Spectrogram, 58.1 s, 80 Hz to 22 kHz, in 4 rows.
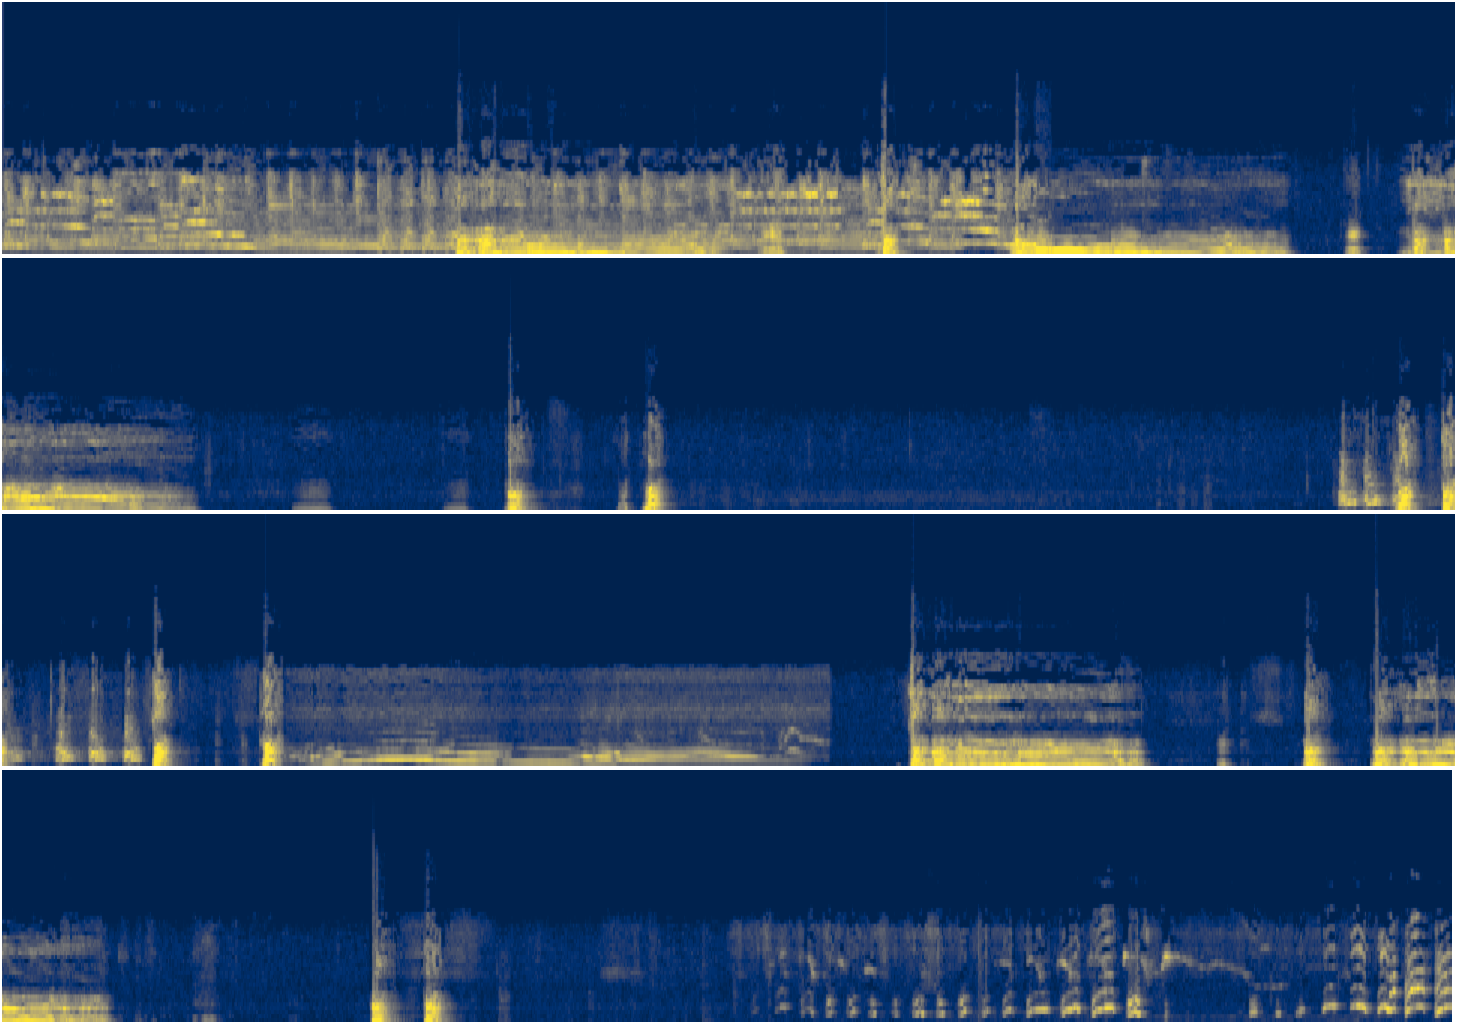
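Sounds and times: dog yelp: 7.6 - 9.2, 27.9 - 30.8, 51.3 - 58.0.

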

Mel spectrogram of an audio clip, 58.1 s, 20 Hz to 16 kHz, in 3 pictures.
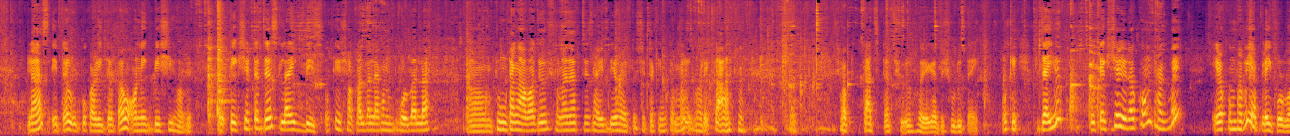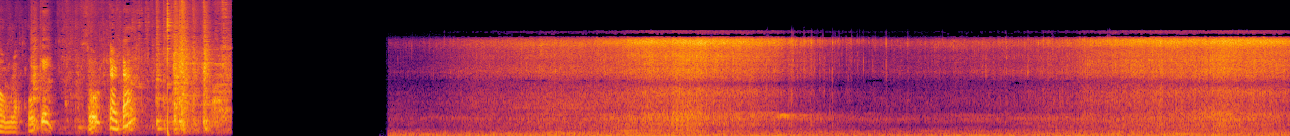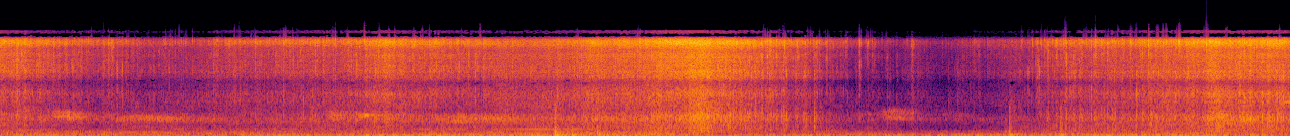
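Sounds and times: dried leaves rustling onto cloth: 0.0 - 17.6, 29.2 - 32.2, 33.6 - 58.0.

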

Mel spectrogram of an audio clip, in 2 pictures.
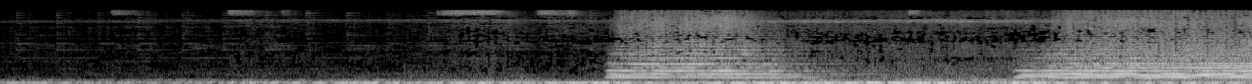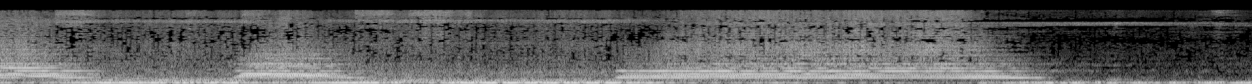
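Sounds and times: locomotive engine rumble: 0.0 - 25.0
locomotive air horn blasts: 6.0 - 8.5, 10.1 - 13.6, 14.8 - 16.3, 18.6 - 23.2.

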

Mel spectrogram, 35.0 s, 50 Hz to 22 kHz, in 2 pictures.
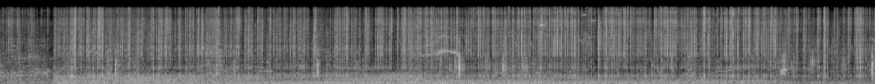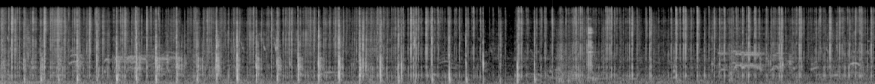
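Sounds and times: wooden pestle pounding in mortar: 17.4 - 28.4.

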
